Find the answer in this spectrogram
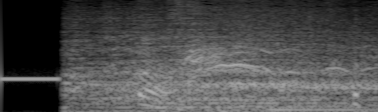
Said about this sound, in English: I had to beep out the name because they say the name of the movie there.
